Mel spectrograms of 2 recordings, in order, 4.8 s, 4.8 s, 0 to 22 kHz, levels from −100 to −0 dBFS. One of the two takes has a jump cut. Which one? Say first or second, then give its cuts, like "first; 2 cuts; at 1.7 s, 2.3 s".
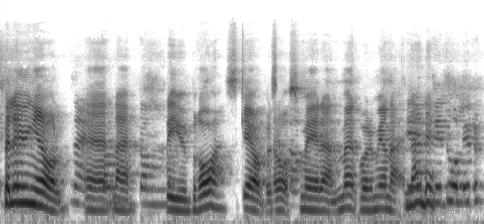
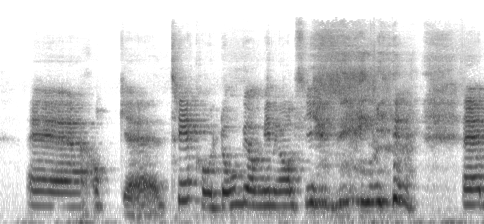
first; 3 cuts; at 1.7 s, 2.7 s, 3.6 s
